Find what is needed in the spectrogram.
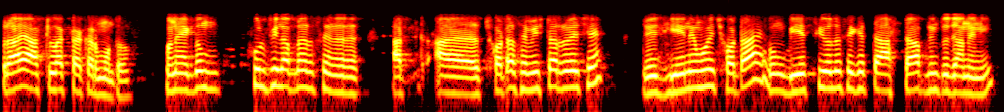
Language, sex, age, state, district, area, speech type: Bengali, male, 45-60, West Bengal, Jhargram, rural, conversation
